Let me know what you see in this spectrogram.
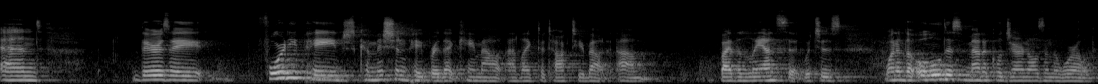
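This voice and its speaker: A soft-spoken woman at a medium pitch and moderate pace, with ordinary pitch variation, long, frequent pauses, audible room echo and noticeable background noise. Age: 40s. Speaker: physician and end-of-life doula. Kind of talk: conference talk. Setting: stage with audience.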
